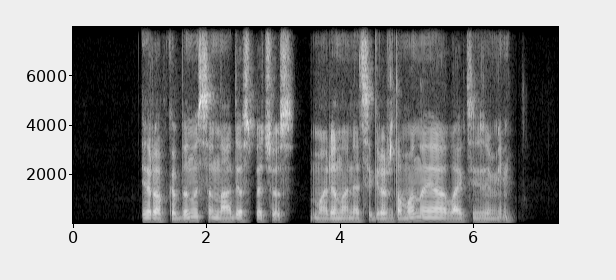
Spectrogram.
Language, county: Lithuanian, Šiauliai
